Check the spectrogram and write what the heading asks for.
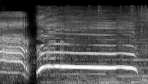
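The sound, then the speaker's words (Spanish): A loud, sustained high-pitched cry rings out in two bursts, a short yelp then a long held wail with a wavering tone, a festive Mexican grito shouted by a woman from Culiacán, Sinaloa. “Dile a toda la gente, pero que se escuche esta Culiacán, hija, ese grito.”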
